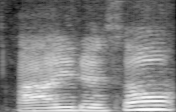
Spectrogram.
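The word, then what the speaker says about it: aisle: 단어가 있나요네 있어요 뭐예요 아일에서 S 바른 묵음이에요 자 그다음 슬라이드에도 모금을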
